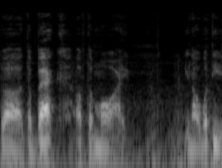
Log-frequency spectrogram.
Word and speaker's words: Moai: Uh they spell it as m o a i or m o a apostrophe i. So, it can be moai or mo'ai. But, we'll just say moai cuz that's what's familiar with everybody.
